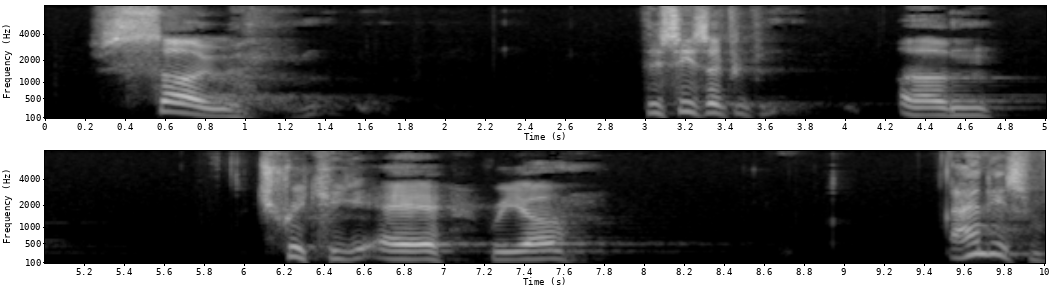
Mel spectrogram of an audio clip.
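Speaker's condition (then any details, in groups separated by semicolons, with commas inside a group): Stammer; man aged 55; prolonged sounds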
